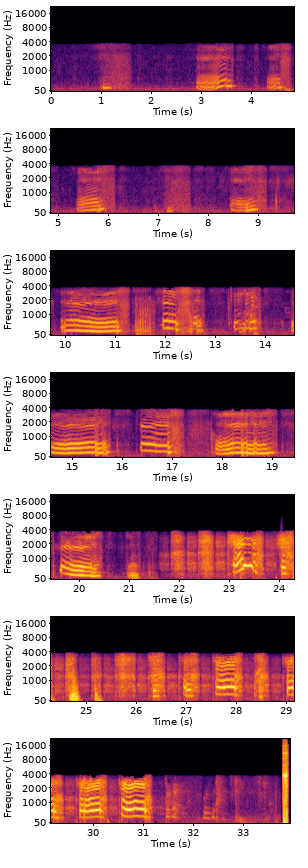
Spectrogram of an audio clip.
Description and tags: Dog Whining
This is my dog Martino whining for a milkbone. You can also use it for monster sounds or other creatures.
